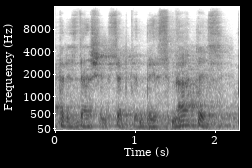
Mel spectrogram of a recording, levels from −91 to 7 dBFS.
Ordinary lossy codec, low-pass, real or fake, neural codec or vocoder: Opus, 64 kbps; 14.4 kHz; fake; codec, 44.1 kHz, 7.8 kbps, Pupu-Codec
